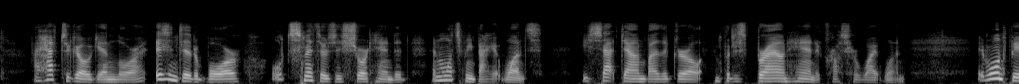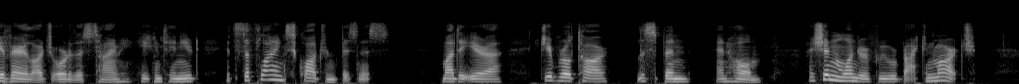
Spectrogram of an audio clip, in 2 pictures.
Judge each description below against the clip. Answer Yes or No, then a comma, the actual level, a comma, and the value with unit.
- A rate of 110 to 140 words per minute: No, average, 195 wpm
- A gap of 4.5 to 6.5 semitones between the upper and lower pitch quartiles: No, average, 3.8 semitones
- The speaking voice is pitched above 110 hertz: Yes, low, 135 Hz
